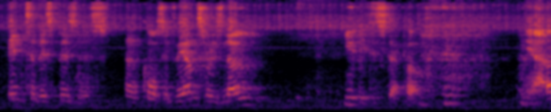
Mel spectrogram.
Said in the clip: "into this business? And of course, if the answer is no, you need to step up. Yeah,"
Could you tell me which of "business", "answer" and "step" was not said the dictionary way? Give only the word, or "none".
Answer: none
